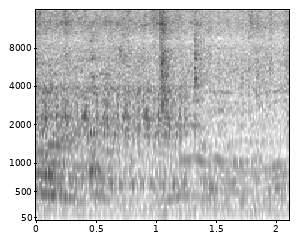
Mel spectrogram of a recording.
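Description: Voices of children and adults talking over one another, with bending, sing-song pitches.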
